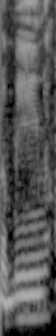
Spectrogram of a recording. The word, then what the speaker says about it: amine: makes this a H this isn't a mind not in a mind it's really called an amine okay so amine or a mine either one doesn't matter how you pronounce it but that one that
